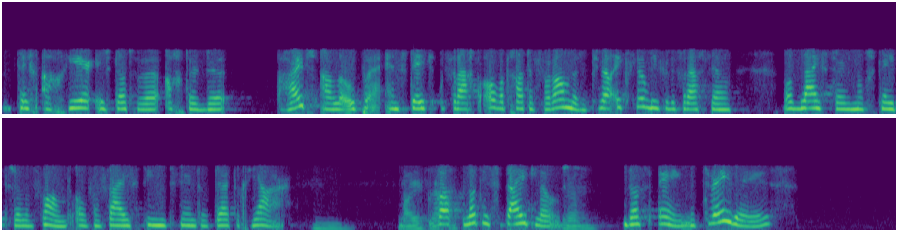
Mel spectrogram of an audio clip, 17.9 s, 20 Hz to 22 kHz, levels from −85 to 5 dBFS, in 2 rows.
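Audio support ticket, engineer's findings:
Rough, muffled, warbly speech for the full clip; nothing above 3.8 kHz. Tandem speech coding: the sound fits a path crossing three speech coders, likely AMR-NB, G.723.1, then CVSD, joined by G.711 hops. Decoded and recoded at each border, so each coder inherits the previous one's damage.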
